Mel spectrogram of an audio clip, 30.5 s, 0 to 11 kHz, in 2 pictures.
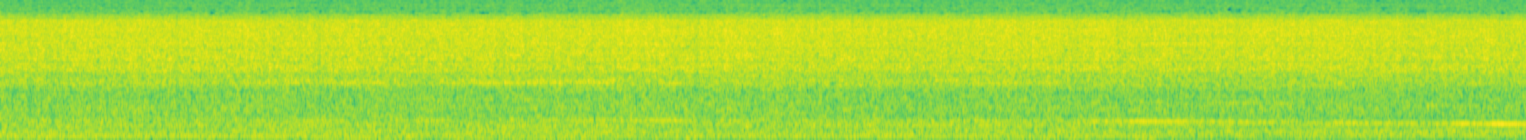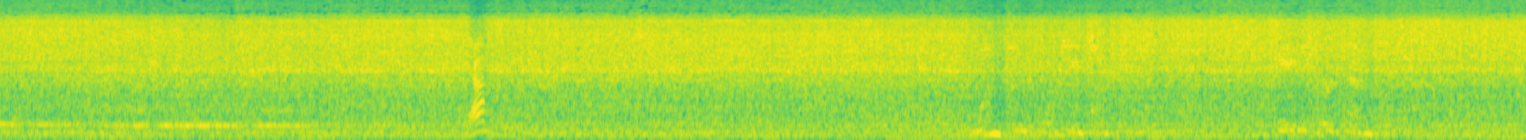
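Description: Cabin noise of a 2007 New Flyer D40LFR diesel transit bus under way: steady engine and road rumble, with a whine that slowly falls in pitch around the middle. A sharp click about two-thirds of the way in, and a few light knocks near the end.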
